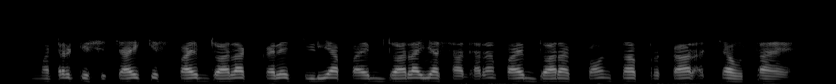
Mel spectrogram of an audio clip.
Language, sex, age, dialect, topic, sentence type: Hindi, male, 18-24, Awadhi Bundeli, agriculture, question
